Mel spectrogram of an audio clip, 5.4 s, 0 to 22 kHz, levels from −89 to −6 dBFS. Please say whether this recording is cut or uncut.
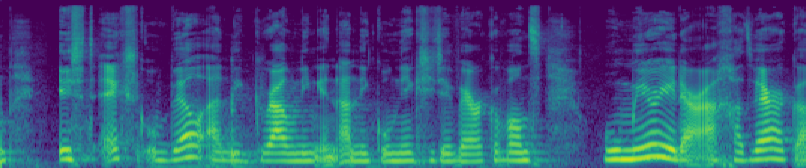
cut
